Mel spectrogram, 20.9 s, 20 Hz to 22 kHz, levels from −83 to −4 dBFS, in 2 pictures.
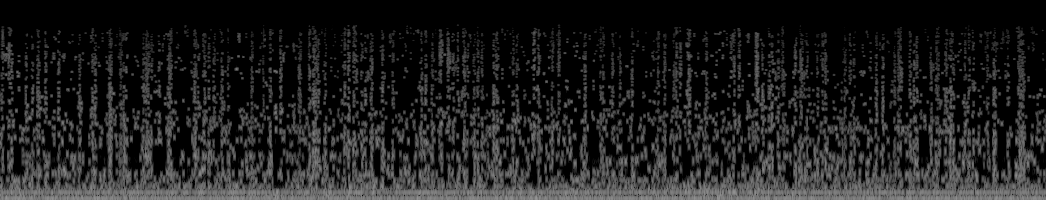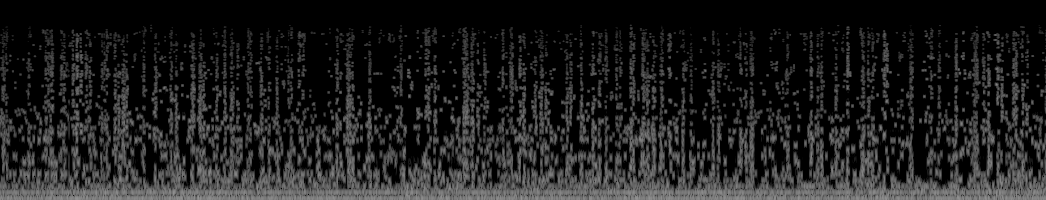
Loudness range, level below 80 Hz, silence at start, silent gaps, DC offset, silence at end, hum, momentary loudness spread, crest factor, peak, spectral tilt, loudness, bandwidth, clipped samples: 1 LU; -46 dBFS; 0 s; none; 0.2%; 0 s; none; 3 LU; 18 dB; -24 dBFS; -4 dB/octave; -41 LUFS; 13 kHz; under 0.1%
